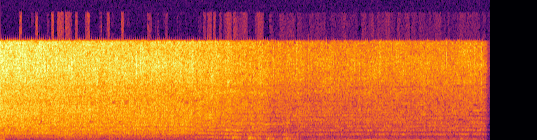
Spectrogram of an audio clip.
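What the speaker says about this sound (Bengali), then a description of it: "এবার দিয়ে দিচ্ছি সেদ্ধ করে রাখা আলু, মটর ও চিকেন।" Boiled potatoes, green peas and chicken sizzle loudly in a hot pan over a high flame for a Bengali ghugni, a steady bright hiss that swells slightly midway before cutting off abruptly.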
